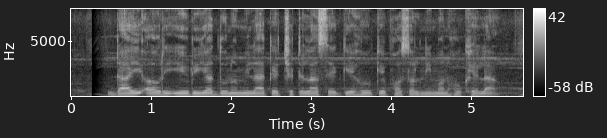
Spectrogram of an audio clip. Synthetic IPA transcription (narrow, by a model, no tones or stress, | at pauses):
ɖaiʔʌwɾiiwɾijad̪unomilaket͡ʃʰiʈlaseɡeɦukepʰʌsəlnimʌnɦokʰela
